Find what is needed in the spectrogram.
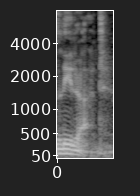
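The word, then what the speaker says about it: Lirot: It's pronounced Lroat.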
